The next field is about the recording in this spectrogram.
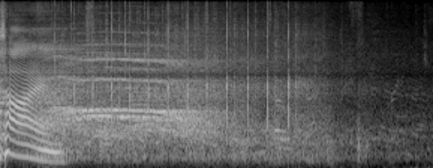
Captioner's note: crowd cheering and applauding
